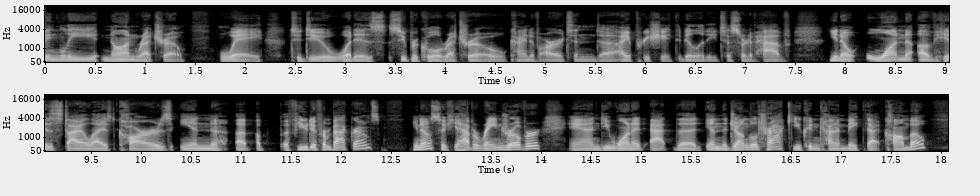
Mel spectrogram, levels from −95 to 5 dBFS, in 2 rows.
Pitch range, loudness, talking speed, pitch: 100-120 Hz, -21 LUFS, 205 wpm, 105 Hz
